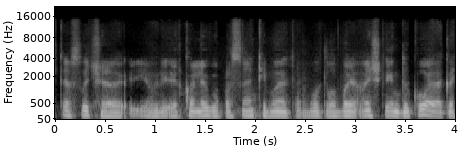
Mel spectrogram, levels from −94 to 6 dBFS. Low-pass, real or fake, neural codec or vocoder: 14.4 kHz; fake; codec, 44.1 kHz, 2.6 kbps, DAC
